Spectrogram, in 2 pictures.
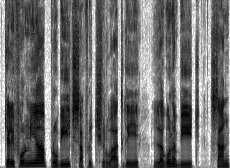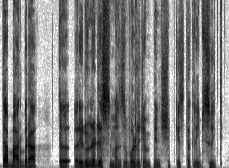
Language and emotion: Kashmiri, neutral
